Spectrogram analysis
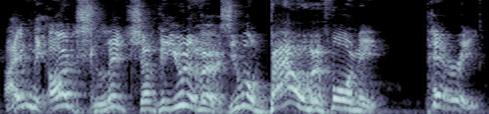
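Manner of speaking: booming evil necromancer voice, high and loud; dark lord. Pretend. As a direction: proclaim it like a lich lord.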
